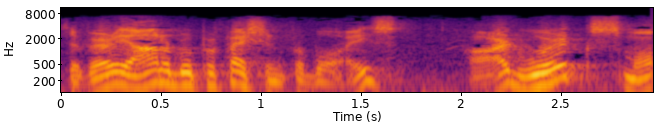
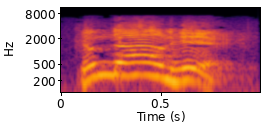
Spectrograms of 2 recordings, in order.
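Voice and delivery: ordinary delivery

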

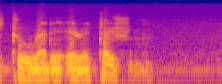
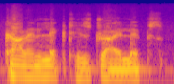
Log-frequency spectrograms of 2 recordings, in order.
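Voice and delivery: ordinary delivery

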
